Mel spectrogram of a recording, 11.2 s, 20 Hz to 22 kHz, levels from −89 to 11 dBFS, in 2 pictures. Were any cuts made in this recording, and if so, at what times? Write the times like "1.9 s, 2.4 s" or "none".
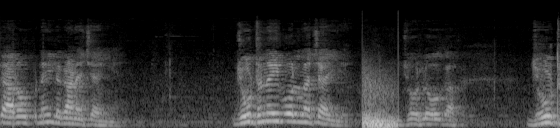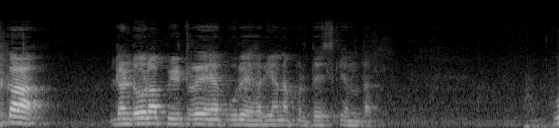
3.9 s

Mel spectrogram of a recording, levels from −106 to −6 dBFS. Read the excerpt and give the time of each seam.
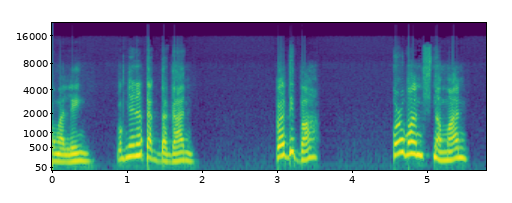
none

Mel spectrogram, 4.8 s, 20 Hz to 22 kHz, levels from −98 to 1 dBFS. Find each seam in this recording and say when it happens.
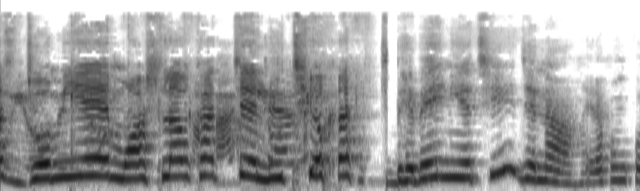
2.8 s

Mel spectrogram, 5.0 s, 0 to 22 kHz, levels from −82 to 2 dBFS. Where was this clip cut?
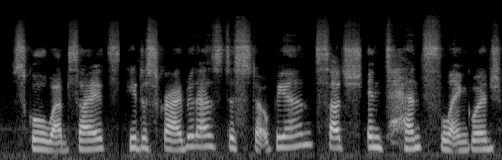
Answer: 3.4 s

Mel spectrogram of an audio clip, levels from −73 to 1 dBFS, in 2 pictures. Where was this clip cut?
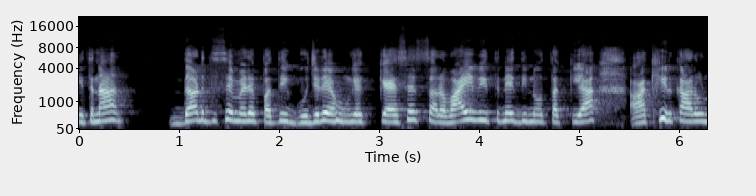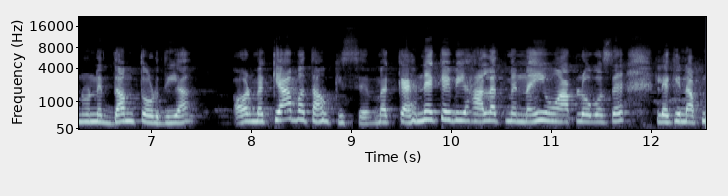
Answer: none

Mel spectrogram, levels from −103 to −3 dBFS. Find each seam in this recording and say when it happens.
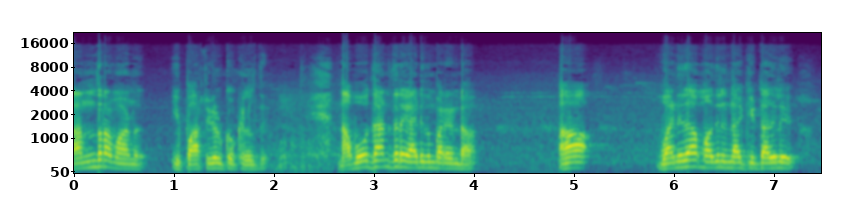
none

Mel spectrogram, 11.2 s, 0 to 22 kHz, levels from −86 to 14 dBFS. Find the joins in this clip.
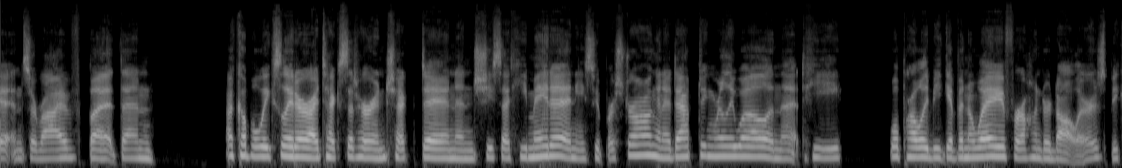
none

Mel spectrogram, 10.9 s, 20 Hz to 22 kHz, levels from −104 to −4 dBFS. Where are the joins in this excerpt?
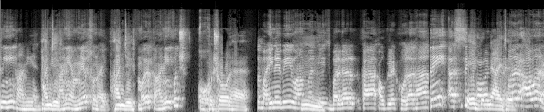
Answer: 5.2 s, 8.6 s

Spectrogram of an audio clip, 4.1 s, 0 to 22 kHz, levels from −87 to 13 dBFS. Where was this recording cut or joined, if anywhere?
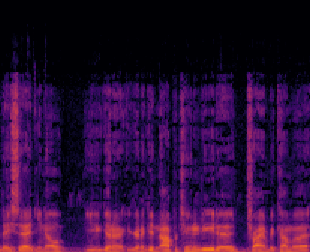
none

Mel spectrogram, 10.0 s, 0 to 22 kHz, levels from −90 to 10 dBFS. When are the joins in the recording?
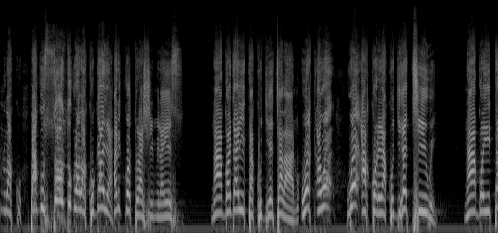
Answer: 2.3 s

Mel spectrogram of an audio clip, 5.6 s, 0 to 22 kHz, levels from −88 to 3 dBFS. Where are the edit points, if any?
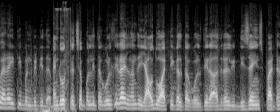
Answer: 1.1 s

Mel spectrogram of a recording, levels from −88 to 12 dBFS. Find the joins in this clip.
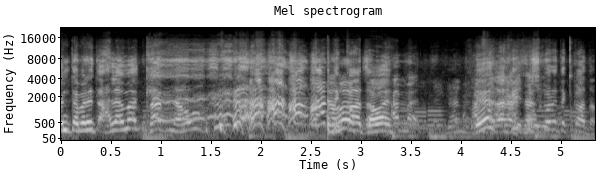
2.7 s

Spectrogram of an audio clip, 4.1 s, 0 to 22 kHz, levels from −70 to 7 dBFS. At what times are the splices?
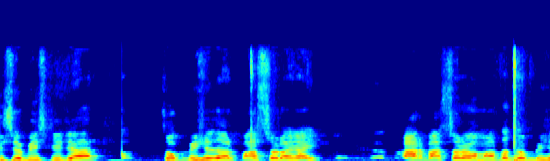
1.1 s

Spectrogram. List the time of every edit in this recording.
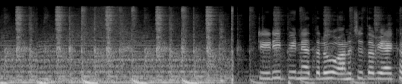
2.3 s

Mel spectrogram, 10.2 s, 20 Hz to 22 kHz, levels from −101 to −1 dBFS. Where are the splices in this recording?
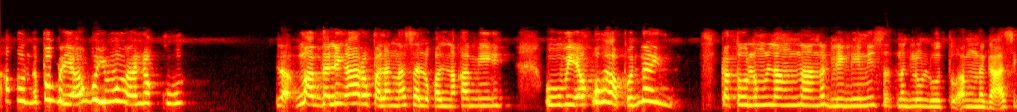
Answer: none

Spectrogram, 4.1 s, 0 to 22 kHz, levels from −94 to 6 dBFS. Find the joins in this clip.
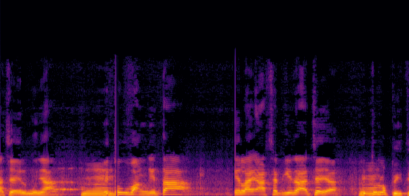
2.3 s

